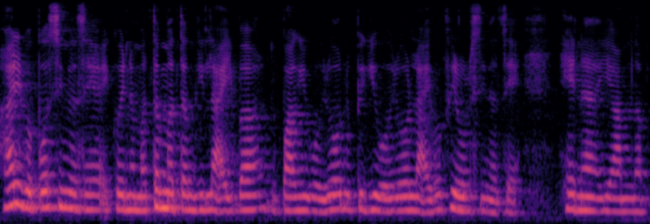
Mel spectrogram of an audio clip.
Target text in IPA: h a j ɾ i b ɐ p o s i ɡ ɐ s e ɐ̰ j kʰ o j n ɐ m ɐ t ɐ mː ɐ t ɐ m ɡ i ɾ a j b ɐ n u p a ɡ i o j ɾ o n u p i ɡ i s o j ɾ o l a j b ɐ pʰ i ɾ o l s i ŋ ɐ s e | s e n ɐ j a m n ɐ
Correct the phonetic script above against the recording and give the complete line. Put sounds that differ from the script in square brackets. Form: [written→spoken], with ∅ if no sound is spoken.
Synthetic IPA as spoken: h a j ɾ i b ɐ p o s i [ɡ→ŋ] ɐ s e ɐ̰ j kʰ o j n ɐ m ɐ t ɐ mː ɐ t ɐ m ɡ i [ɾ→l] a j b ɐ n u p a ɡ i o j ɾ o n u p i ɡ i [s→∅] o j ɾ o l a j b ɐ pʰ i ɾ o l s i ŋ ɐ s e | [s→h] e n ɐ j a m n ɐ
